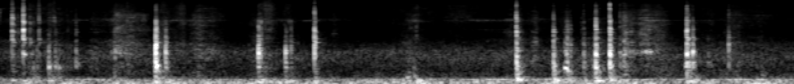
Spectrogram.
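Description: Hex key turning and snugging down screws on a metal motor-mount plate: small, irregular metal clicks and ticks as the key is turned and re-seated in the screw heads.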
